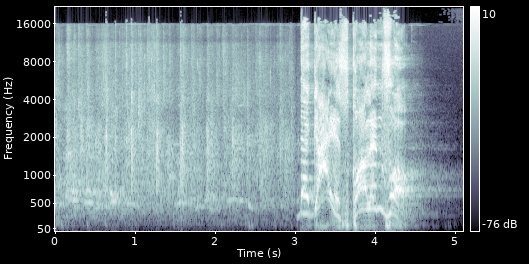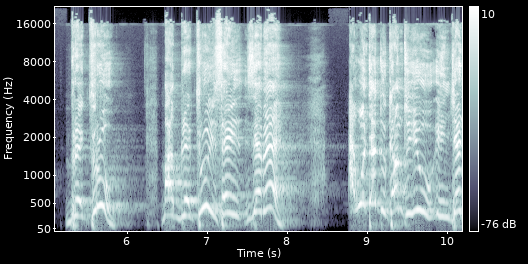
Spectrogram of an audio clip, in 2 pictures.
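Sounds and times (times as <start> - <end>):
audience clapping and applauding: 0.0 - 3.3
speech: 3.1 - 4.5, 5.2 - 8.0, 8.9 - 10.1.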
